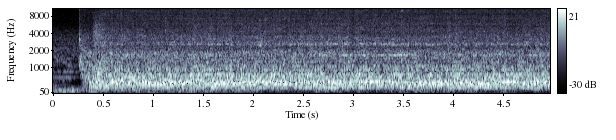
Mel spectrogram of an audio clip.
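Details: Homemade automatic motor coil winding machine, meter zeroed, winding a coil: switches on into a smooth, constant whirring hiss, no knocks or grinding; runs properly and stops automatically at the set count.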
